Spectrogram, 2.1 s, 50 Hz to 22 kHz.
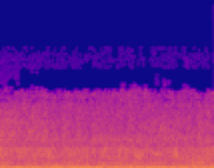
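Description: Metallic hardcore punk from a 1985 band demo recording: loud, dense distorted guitar-driven music with no vocals in this stretch.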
